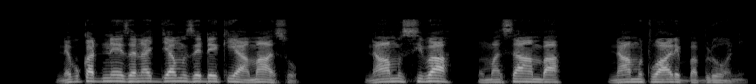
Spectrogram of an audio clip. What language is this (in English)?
Ganda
